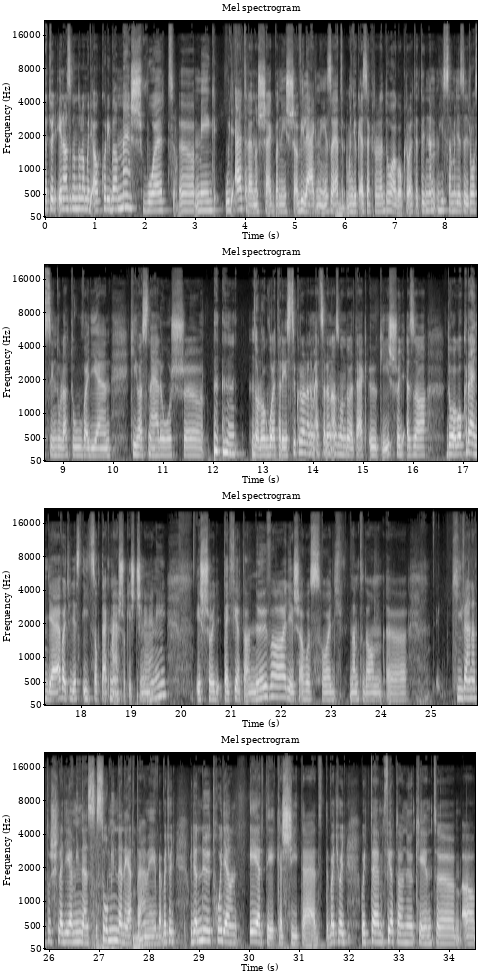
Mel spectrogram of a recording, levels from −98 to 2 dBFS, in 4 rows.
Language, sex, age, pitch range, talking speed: Hungarian, female, 30-49, 155-190 Hz, 150 wpm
